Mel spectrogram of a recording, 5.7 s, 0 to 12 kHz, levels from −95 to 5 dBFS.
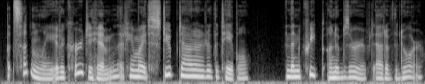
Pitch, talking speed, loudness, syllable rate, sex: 200 Hz, 235 wpm, -17 LUFS, 6.2 syllables/s, female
